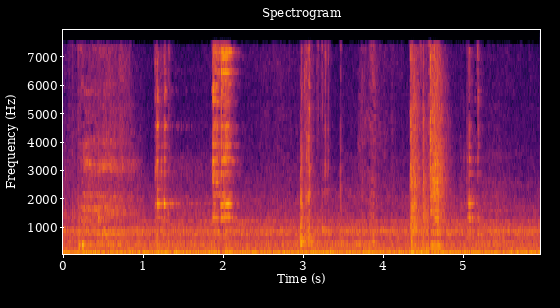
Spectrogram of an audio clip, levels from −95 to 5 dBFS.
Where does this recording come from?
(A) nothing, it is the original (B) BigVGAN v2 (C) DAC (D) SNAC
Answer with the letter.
A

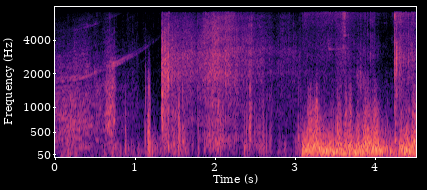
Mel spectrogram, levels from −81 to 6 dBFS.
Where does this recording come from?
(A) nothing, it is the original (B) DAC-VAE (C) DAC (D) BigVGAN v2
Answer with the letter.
A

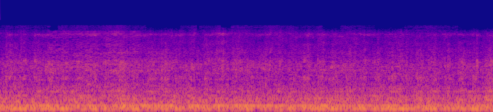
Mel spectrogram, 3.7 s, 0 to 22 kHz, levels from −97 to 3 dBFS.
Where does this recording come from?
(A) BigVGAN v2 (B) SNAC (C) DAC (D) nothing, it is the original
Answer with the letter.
C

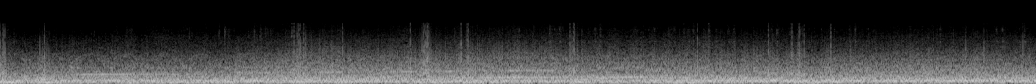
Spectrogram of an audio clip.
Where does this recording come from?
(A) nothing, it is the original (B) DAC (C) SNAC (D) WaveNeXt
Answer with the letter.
A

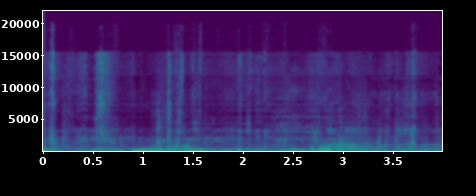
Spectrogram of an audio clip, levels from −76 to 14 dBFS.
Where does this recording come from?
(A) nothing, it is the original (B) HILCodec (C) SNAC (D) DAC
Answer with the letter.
D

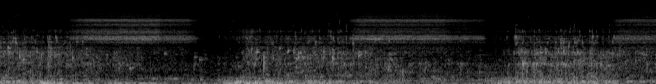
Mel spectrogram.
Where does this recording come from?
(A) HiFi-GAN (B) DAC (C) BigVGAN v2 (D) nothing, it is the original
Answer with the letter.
D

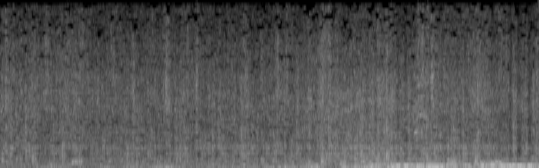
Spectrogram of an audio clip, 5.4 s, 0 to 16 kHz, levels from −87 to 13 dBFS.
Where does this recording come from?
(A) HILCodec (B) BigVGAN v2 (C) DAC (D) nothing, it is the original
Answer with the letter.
D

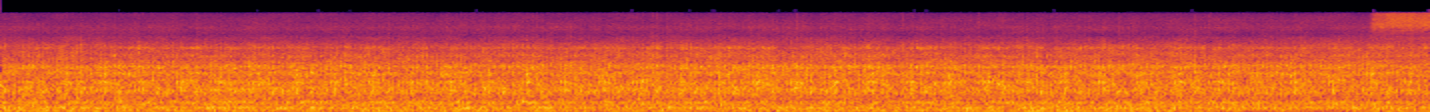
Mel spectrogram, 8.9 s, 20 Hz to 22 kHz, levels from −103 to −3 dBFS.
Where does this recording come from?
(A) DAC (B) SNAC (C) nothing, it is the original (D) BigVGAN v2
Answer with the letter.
A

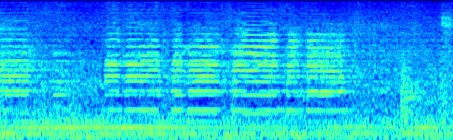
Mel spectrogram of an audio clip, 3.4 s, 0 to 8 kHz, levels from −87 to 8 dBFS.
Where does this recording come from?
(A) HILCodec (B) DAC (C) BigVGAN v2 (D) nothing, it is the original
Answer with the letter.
B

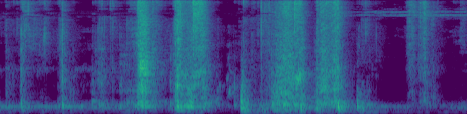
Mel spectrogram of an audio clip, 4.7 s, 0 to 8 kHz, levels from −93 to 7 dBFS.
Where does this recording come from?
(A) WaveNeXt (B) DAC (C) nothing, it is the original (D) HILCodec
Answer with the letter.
C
